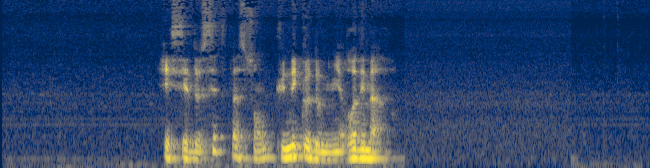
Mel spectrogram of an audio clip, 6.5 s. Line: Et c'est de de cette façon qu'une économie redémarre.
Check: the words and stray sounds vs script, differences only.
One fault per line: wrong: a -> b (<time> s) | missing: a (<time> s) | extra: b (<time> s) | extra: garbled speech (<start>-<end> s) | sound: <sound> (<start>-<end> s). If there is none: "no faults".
missing: de (2.0 s)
